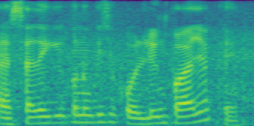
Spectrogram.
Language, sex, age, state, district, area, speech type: Bengali, male, 18-30, West Bengal, Purba Medinipur, rural, spontaneous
